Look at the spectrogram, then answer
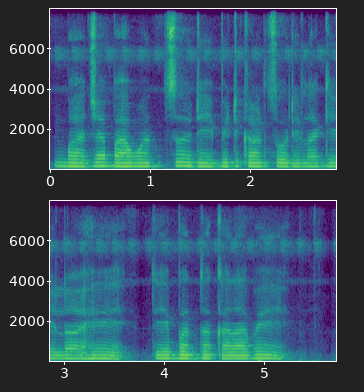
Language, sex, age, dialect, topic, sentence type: Marathi, male, 25-30, Standard Marathi, banking, statement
